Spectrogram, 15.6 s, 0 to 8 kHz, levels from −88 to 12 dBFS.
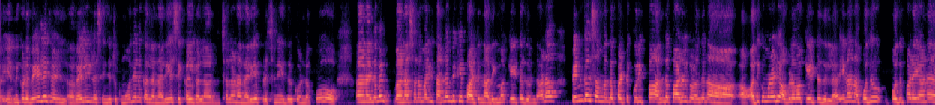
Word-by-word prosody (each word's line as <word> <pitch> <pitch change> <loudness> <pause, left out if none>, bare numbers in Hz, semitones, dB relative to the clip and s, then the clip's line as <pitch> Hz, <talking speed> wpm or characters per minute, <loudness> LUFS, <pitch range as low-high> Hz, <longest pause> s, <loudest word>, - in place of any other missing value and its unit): என்னோட 255 +2 0
வேலைகள் 320 -2 +1 0.3
வேலையில 280 +2 -1
செஞ்சுட்டு 240 -1 -5
இருக்கும்போது 240 +6 -5
எனக்கு 305 -2 -5
அதுல 245 -2 -2
நெறைய 245 +5 -1
சிக்கல்கள்லாம் 245 -2 0
இருந்துச்சு. 215 +2 -13
அதெல்லாம் 260 -1 -2
நான் 235 -2 -1
நெறைய 240 +4 +2
பிரச்சனை 230 +2 -6
எதிர்கொண்டப்போ, 235 +3 -4 0.6
அ 275 0 +6
நான் 275 0 +3
இந்த 305 +2 -1
மாரி 355 -8 +1
நான் 270 0 +1
சொன்ன 300 +1 -5
மாரி 295 +2 -3
தன்னம்பிக்கை 345 +4 -1
பாட்டு 265 -1 +5
நான் 240 - +3
அதிகமா 245 +3 -1
கேட்டதுண்டு. 245 -3 -1
ஆனா 340 +4 +2 0.4
பெண்கள் 395 +4 +3
சம்மந்தப்பட்டு 295 -3 -1
குறிப்பா 300 +1 -2
அந்த 295 +3 -1
பாடல்கள் 300 -2 +3
வந்து 290 +2 -3
நான் 250 -3 +4 0.4
அ - - -1
அதுக்கு 320 +7 -3
முன்னாடி 345 +1 +4
அவ்வளவா 285 +2 +2
கேட்டதில்ல. 255 -7 0 0.2
ஏன்னா 320 +3 0
நான் 275 0 -2
பொது 275 +4 +1 0.3
பொதுப்படையான 280 +1 0
275 Hz, 170 wpm, -20 LUFS, 245-300 Hz, 0.6 s, அ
